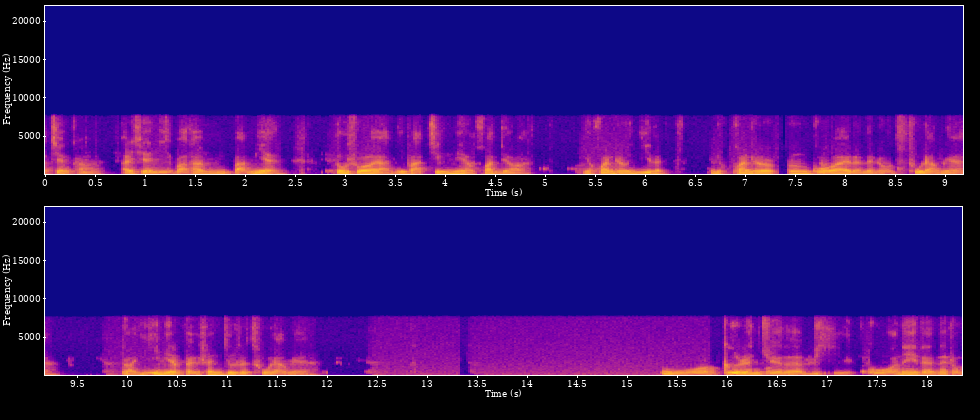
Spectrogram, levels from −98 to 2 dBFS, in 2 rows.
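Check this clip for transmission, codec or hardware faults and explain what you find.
Two faults recur through the speech: a far-end echo that slips back into the call, and background sound that the echo canceller chokes off. The audio is band-limited to 8 kHz, which fits a G.722 call path.

Echo leak, at 0.09 to 0.44 s, 2.78 to 7.84 s, 9.40 to 9.91 s, 11.74 to 13.47 s and 16.36 to 17.41 s: the far end's echo canceller likely failed to fully cancel its loudspeaker pickup. The residue returns as a delayed copy of the speech, about 450 ms late early in the clip, 500 ms at 9.4 s and 553 ms later on. It is quiet in most stretches but fairly prominent at 2.78 s and 16.36 s.

Background gated by the echo canceller, from 0.02 to 12.39 s and from 16.95 s to the end: while the loudspeaker played, the canceller suppressed the microphone hard, by about 40 dB at its deepest. The room sound drops away in bursts totalling around five seconds in the first stretch, then returns when suppression releases.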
